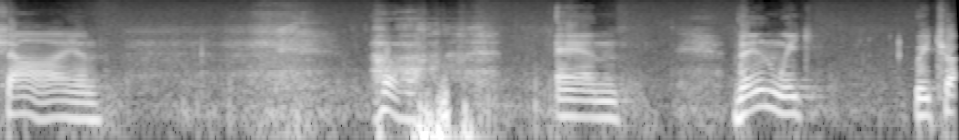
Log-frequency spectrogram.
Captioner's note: sigh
